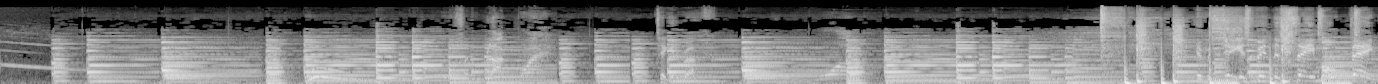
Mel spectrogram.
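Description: A hip-hop track plays with sustained melodic tones and wailing, siren-like sweeps over a steady rhythm. Heavier drum hits come in toward the end, with no vocals yet.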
